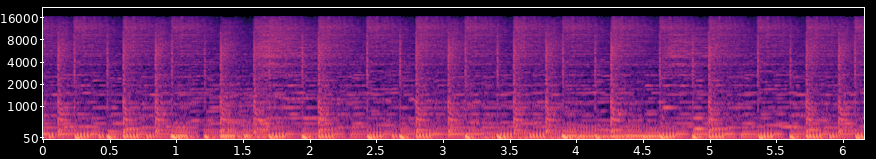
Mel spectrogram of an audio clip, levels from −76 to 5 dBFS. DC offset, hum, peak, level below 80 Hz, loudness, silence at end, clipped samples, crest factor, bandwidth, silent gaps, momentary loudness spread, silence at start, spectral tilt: 2%; none; -4 dBFS; -22 dBFS; -18 LUFS; 0 s; under 0.1%; 14 dB; 17 kHz; none; 2 LU; 0 s; -4 dB/octave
